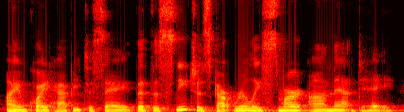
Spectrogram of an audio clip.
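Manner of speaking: ordinary delivery, nothing marked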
